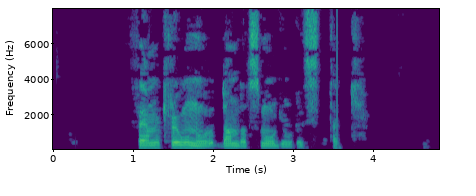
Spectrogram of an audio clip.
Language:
Swedish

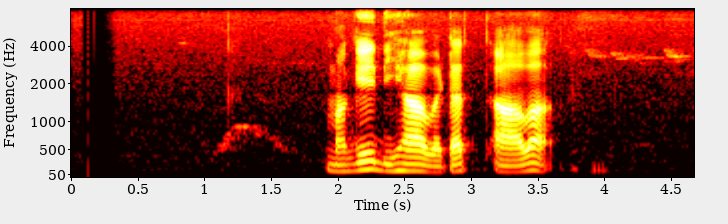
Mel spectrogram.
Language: Sinhala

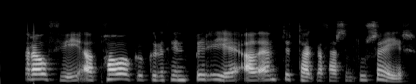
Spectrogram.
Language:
Icelandic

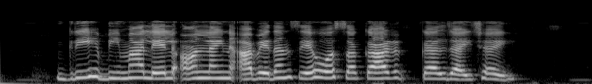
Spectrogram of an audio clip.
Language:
Magahi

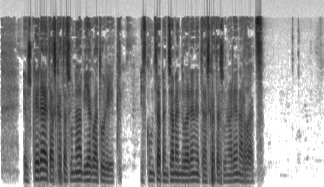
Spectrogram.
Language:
Basque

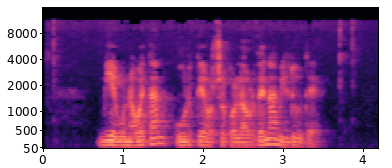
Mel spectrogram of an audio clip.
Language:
Basque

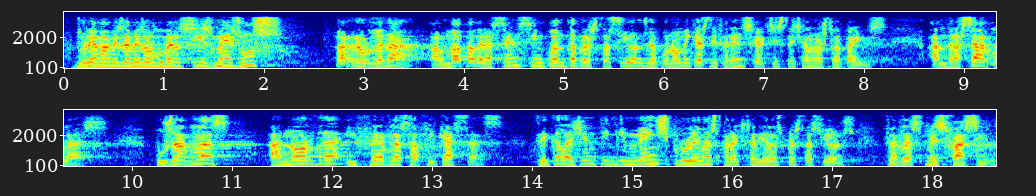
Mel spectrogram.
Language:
Catalan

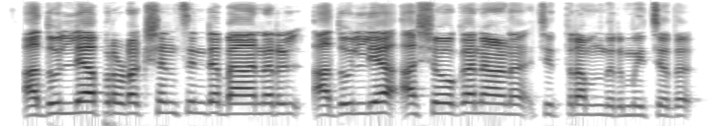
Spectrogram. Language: Malayalam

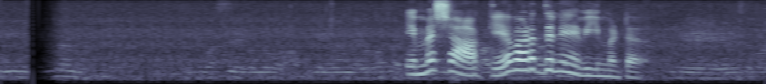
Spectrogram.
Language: Sinhala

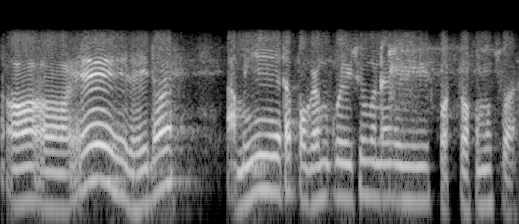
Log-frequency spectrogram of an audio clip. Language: Assamese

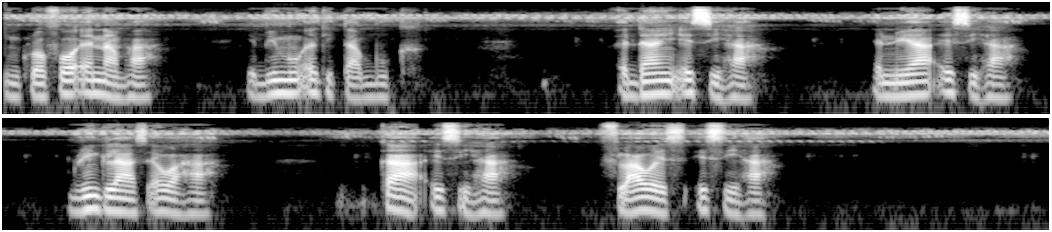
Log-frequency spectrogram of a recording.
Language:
Akan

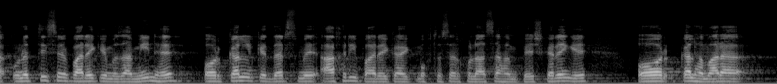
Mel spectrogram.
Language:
Urdu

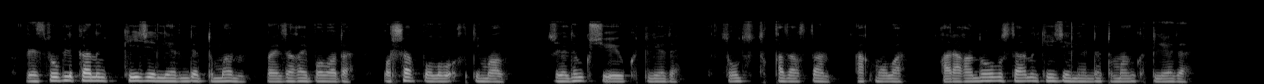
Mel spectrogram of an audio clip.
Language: Kazakh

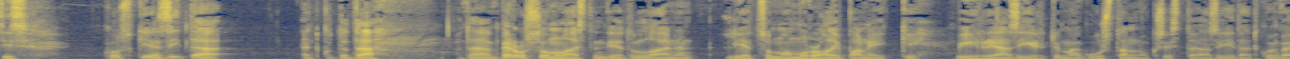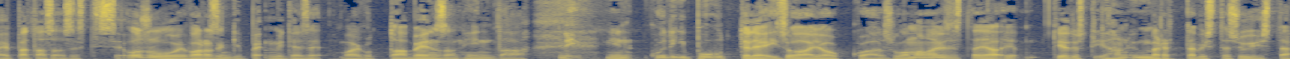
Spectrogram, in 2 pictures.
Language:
Finnish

